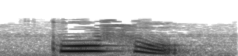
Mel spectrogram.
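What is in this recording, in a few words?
"辜负", Mandarin Chinese; chinese-flashcards; hsk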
